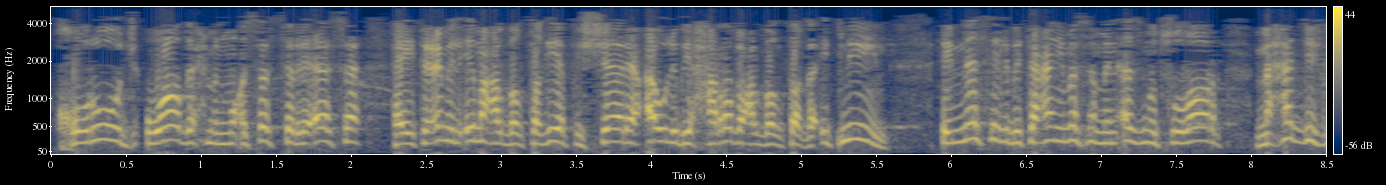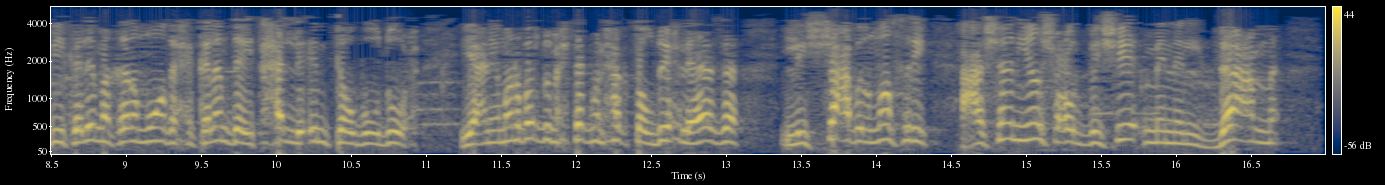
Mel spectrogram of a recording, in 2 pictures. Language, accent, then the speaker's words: Arabic; Egypt; إحنا بقى كمصريين نعمل إيه عشان بلدنا؟ نسيبها تضيع؟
